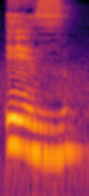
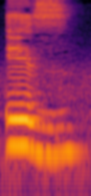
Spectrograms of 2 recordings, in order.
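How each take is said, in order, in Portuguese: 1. A palavra termina com um som de z sonoro. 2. A palavra termina com um som de z sonoro.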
